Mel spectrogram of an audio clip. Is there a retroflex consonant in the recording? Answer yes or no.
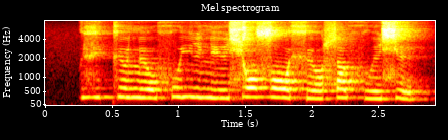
no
